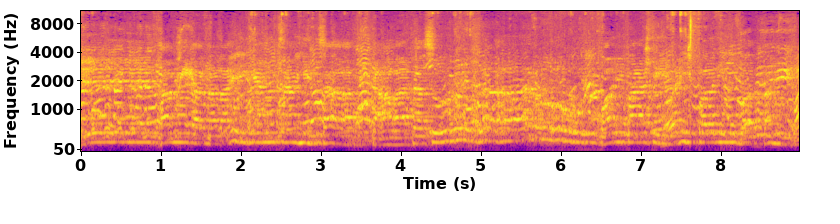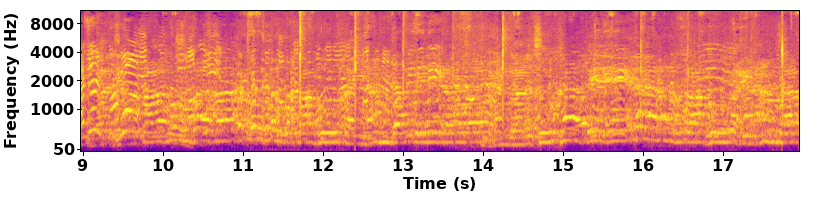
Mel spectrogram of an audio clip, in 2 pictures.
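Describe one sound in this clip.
A crowd of men and women sings along loudly.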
